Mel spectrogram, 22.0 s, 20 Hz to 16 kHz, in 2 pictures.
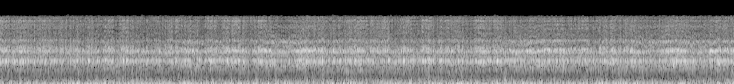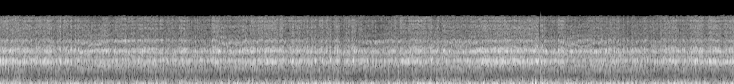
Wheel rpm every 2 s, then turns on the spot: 230, 230, 220, 230, 230, 220, 230, 230, 230, 220, 230.
none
